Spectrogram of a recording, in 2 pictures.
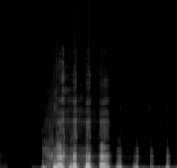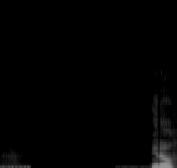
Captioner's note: The Medjai and The Mage briefly laugh with dry tones before silence sets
